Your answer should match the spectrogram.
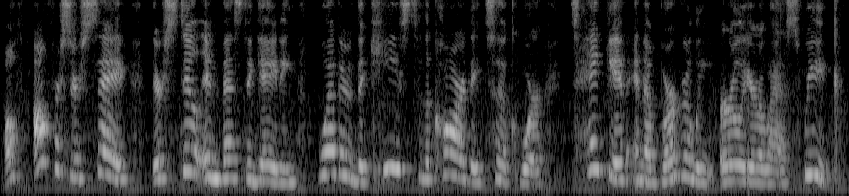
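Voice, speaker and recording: A woman putting on the voice of a stiff female TV news anchor reading a teleprompter, in a slow, measured cadence. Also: high voice, animated, fairly bright tone, slight background noise. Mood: formal.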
